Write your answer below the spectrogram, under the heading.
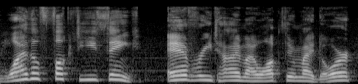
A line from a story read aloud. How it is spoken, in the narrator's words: Missy yells at me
